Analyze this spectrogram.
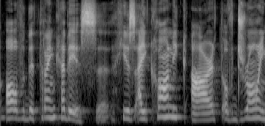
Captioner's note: woman speaking in foreign language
